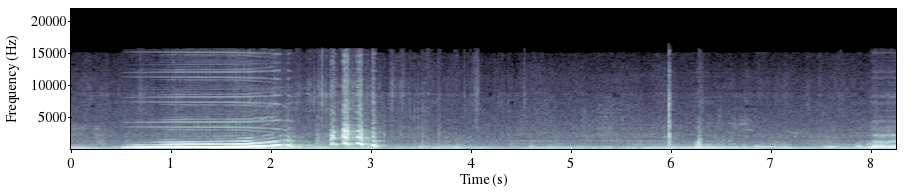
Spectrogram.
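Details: Wild African spotted hyena calling to its clan: a single loud hooting whoop that climbs steadily for about two seconds, then a few short rough noises and quiet background.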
